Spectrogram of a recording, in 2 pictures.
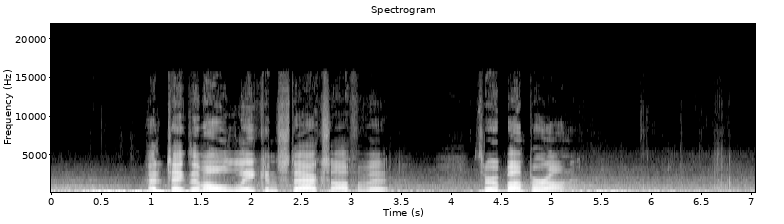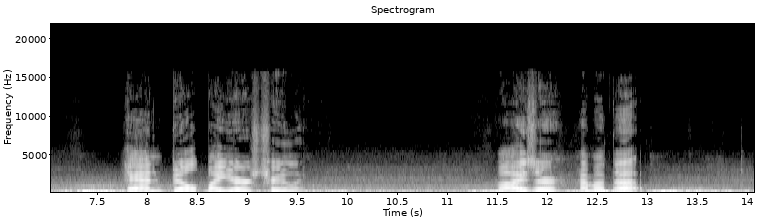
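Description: A man speaks calmly and close up, outdoors.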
